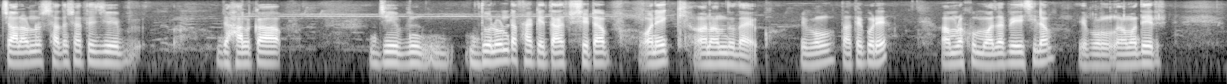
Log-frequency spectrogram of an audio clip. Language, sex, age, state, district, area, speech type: Bengali, male, 30-45, West Bengal, Birbhum, urban, spontaneous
